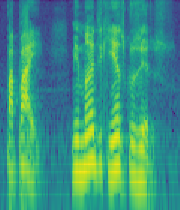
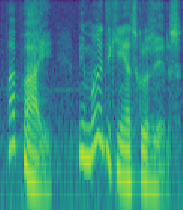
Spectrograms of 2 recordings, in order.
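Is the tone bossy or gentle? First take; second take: bossy; gentle. First: It sounds bossy and demanding. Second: It sounds gentle and pleading.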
